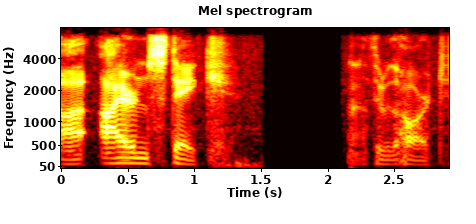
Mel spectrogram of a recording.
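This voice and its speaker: A man puts on a raspy, gruff character voice. He speaks at a fairly slow pace. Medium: actual play. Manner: grim, gruff.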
